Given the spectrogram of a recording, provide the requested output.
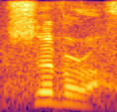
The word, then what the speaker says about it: Sivero: Sivero.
